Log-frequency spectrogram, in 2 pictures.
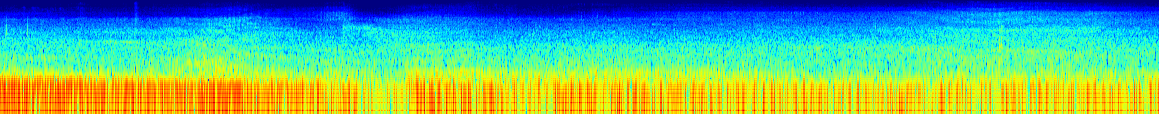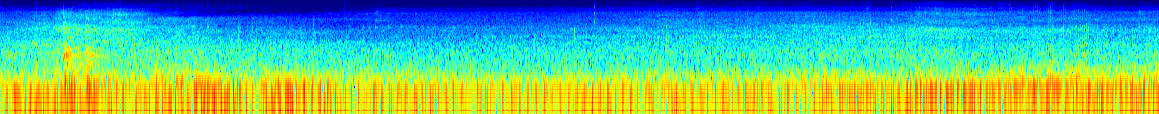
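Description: Motor scooter engine idling steadily close by, with traffic passing on the street. A short sharp noise stands out about halfway through.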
